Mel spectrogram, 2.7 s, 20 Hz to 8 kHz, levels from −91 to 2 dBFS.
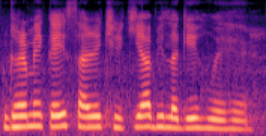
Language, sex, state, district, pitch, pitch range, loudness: Hindi, male, Arunachal Pradesh, Papum Pare, 230 Hz, 210-235 Hz, -14 LUFS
